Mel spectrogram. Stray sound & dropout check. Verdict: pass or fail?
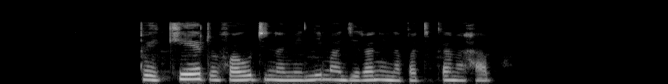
pass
